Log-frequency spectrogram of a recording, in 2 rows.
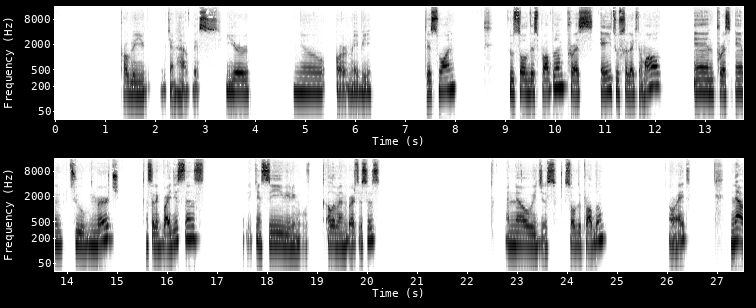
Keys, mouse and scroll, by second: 0.5 scroll down 2, 0.8 shift+middle click, 1.6 scroll up 3, 1.8-2.6 shift+middle drag, 2.6 click, 3.2 g, 4.4 scroll down 1, 4.5-5.6 middle drag, 5.6 click, 6.4 g, 8.2 scroll down 1, 8.4-9.0 middle drag, 9.0 scroll up 1, 9.2-10.0 shift+middle drag, 10.0-10.3 scroll up 1, 10.3-11.2 shift+middle drag, 11.2 a, 13.4 m, 19.8-20.2 scroll down 2, 20.2-20.8 shift+middle drag, 20.8 scroll up 2, 21.0-22.0 shift+middle drag, 22.0 scroll up 1, 22.2-22.5 shift+middle drag, 22.5 click, 23.0 click, 23.7 g, 24.7-25.0 scroll down 1, 25.0-27.4 shift+middle drag, 27.4 scroll up 1.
